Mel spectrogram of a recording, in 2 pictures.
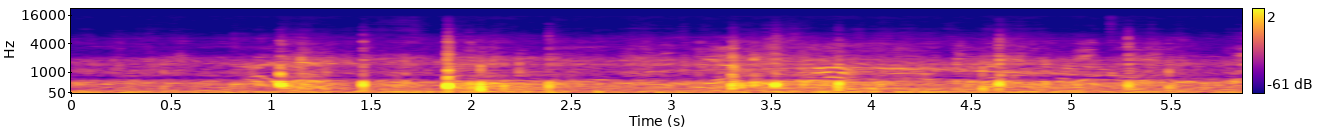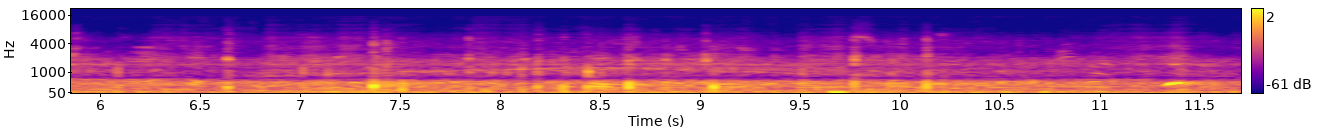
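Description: Two young players talk quietly to each other outdoors.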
